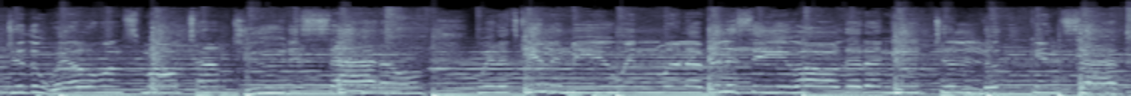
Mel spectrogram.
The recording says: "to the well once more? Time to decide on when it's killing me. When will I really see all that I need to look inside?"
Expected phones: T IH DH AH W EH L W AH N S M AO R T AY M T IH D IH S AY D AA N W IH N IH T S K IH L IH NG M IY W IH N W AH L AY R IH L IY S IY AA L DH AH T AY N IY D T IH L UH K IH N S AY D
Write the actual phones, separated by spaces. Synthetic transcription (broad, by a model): T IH DH AH W EH L W AH N S M AO L T AY M T IH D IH S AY D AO N W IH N IH T S K IH L IH NG M IY W IH N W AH N AY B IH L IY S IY AA L DH AH T AY N IY D T IH L UH K IH N S AY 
